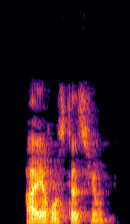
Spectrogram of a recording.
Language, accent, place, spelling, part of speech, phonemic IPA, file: French, France, Lyon, aérostation, noun, /a.e.ʁɔs.ta.sjɔ̃/, LL-Q150 (fra)-aérostation.wav
- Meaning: ballooning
